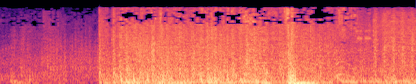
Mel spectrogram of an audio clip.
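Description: A rapid-fire gun fires a burst of shots.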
